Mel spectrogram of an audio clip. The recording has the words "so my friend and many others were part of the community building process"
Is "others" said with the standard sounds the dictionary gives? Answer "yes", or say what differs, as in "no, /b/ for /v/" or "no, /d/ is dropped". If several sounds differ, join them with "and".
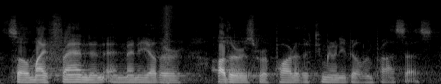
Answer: yes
